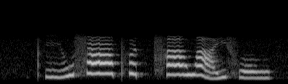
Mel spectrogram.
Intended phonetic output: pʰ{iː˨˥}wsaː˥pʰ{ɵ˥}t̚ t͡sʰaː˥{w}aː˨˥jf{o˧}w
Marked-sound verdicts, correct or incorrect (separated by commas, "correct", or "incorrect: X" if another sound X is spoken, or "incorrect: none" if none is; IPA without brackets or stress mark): correct, correct, correct, correct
